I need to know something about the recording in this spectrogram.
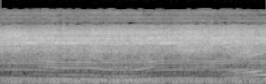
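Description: Chainsaw running under load as it cuts through a large tree trunk, its engine pitch sagging a little about halfway through.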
